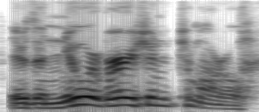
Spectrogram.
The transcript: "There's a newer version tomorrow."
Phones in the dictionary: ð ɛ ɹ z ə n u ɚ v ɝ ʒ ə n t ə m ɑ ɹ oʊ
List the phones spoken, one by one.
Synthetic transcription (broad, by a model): ð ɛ ɹ z ə n u ɚ v ɝ ʒ ə n t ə m ɑ ɹ oʊ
